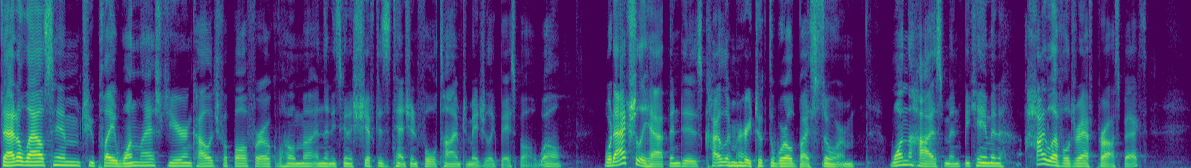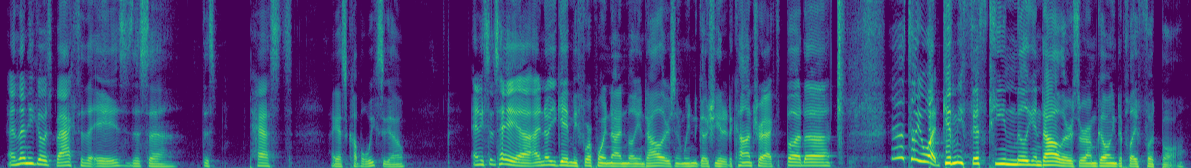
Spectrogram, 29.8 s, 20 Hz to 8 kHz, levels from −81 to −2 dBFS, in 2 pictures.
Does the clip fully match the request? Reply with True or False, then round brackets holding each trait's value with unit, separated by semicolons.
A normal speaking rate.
True (195 wpm)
